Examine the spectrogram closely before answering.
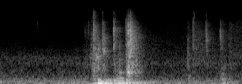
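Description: A door unlatches and swings open.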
